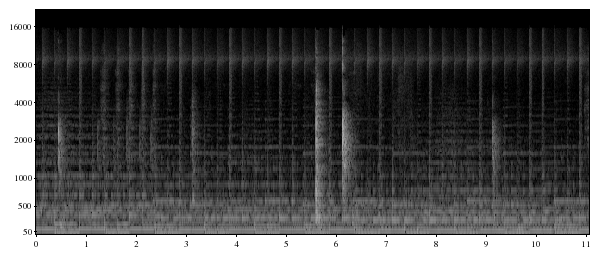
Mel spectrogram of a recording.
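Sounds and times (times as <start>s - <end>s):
electronic music with steady beat: 0.0s - 11.0s.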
